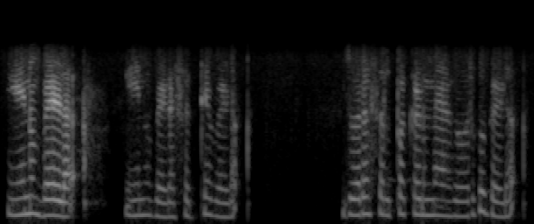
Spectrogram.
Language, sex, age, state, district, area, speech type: Kannada, female, 18-30, Karnataka, Davanagere, rural, conversation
